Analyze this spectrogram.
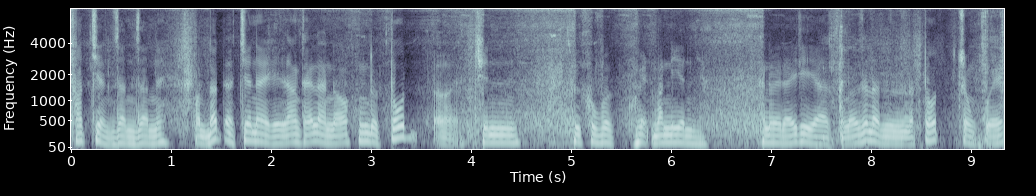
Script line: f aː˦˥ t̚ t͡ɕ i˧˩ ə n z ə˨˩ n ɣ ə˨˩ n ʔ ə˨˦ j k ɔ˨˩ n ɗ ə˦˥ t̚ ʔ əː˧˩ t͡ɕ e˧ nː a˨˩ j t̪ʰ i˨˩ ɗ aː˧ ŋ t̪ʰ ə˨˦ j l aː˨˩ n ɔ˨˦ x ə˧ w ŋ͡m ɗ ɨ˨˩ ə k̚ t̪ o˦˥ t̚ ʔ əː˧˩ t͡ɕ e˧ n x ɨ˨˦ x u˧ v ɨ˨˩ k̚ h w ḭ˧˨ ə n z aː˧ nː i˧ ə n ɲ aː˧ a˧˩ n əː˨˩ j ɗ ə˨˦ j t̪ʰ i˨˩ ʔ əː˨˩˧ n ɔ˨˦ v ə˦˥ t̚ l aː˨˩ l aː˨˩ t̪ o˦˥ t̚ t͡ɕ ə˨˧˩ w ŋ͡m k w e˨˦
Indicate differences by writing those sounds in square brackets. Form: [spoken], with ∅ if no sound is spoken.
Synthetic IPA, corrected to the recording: f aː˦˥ t̚ t͡ɕ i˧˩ ə n z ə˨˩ n [z] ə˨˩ n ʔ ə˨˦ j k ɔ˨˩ n ɗ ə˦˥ t̚ ʔ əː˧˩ t͡ɕ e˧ nː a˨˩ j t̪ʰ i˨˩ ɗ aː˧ ŋ t̪ʰ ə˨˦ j l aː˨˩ n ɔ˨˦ x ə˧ w ŋ͡m ɗ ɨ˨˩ ə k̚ t̪ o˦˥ t̚ ʔ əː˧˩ t͡ɕ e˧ n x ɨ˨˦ x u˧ v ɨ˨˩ k̚ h w ḭ˧˨ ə n [v] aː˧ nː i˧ ə n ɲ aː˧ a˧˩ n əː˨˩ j ɗ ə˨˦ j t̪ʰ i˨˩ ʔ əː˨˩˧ n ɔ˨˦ [z] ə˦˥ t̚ l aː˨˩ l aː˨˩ t̪ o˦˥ t̚ t͡ɕ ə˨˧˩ w ŋ͡m k w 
